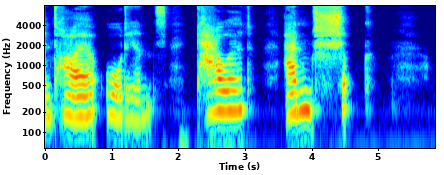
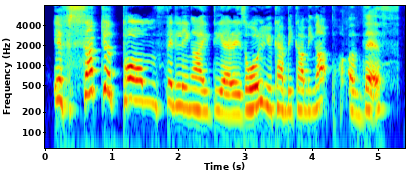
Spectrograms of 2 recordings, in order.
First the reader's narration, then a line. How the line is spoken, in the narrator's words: thundered the Grand High Witch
